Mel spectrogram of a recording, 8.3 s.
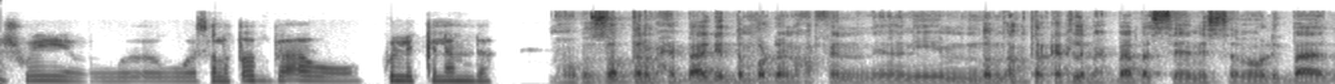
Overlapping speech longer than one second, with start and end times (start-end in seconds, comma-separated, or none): none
